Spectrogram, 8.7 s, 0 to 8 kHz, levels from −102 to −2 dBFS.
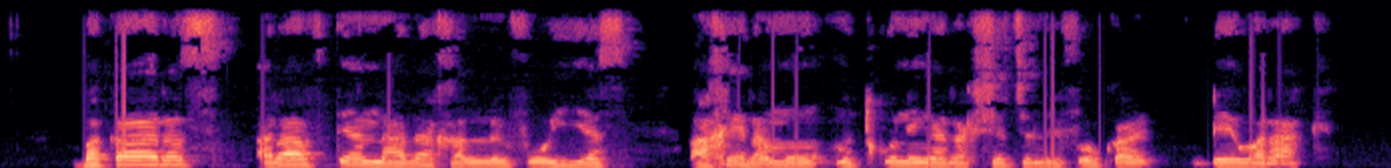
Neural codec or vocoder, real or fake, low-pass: none; real; 7.2 kHz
